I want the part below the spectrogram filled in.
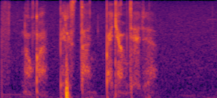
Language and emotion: Russian, neutral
